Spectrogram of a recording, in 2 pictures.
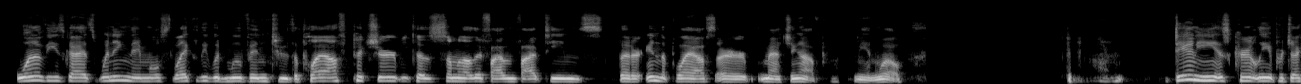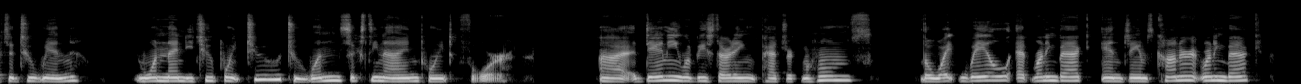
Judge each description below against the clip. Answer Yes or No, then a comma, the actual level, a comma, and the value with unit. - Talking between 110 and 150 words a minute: Yes, average, 145 wpm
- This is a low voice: No, medium, 155 Hz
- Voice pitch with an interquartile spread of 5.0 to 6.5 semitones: No, average, 4.1 semitones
